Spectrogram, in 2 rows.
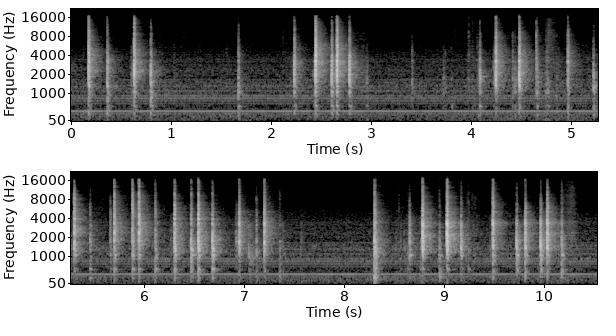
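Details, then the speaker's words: M&S Systems Model N350 music intercom master station after replacing failed bubble switches with new tactile switches: crisp, sharp clicks in quick uneven runs as each button is pressed; every new switch snaps cleanly. "now we'll go through and press each one to make sure they all click a few of them had to be pushed down on the stems a little further but now you can listen if you listen carefully i'm going to press each one"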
